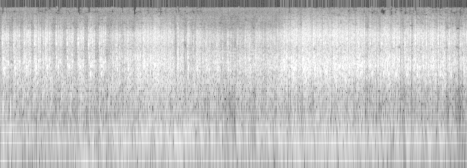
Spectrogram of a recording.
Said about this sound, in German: Aus der Ferne hört man das Rattern und Knattern von Maschinengewehren. Dann einen lauten, undefinierbaren Knall.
